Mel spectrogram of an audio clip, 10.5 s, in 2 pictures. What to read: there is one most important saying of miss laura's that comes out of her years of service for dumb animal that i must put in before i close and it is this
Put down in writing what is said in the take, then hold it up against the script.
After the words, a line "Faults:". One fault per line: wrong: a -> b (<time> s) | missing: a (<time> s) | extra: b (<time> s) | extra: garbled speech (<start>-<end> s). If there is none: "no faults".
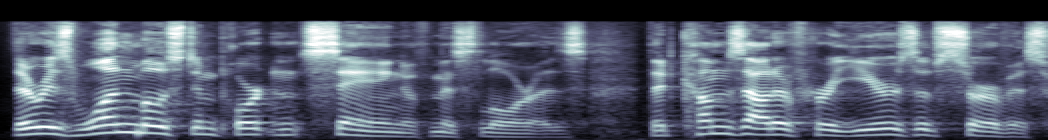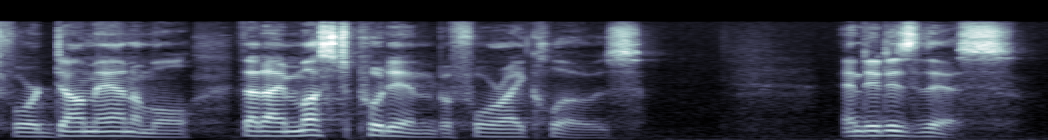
there is one most important saying of miss laura's that comes out of her years of service for dumb animal that i must put in before i close and it is this
Faults:
no faults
